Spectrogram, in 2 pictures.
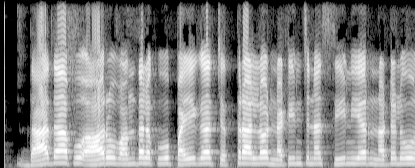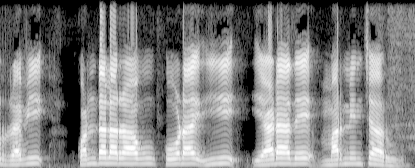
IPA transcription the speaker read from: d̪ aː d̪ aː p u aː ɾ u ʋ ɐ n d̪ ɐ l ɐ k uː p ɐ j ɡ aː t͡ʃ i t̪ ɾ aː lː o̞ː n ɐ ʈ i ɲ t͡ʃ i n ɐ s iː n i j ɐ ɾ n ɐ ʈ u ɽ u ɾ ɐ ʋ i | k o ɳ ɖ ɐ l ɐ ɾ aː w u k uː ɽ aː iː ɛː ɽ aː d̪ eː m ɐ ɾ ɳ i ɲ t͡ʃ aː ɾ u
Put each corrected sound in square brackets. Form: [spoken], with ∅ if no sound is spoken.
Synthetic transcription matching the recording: d̪ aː d̪ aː p u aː ɾ u ʋ ɐ n d̪ ɐ l ɐ k [u] p ɐ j ɡ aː t͡ʃ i t̪ ɾ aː lː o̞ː n ɐ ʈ i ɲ t͡ʃ i n ɐ s iː n i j ɐ ɾ n ɐ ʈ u [l] u ɾ ɐ ʋ i | k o ɳ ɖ ɐ l ɐ ɾ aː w u k uː ɽ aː iː ɛː ɽ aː d̪ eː m ɐ ɾ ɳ i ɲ t͡ʃ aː ɾ u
